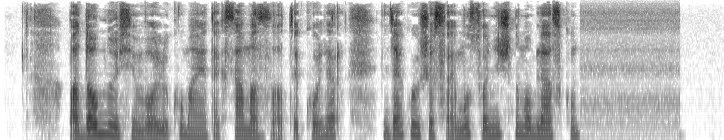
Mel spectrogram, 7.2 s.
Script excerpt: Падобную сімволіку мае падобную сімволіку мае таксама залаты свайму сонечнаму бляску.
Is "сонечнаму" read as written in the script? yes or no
yes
